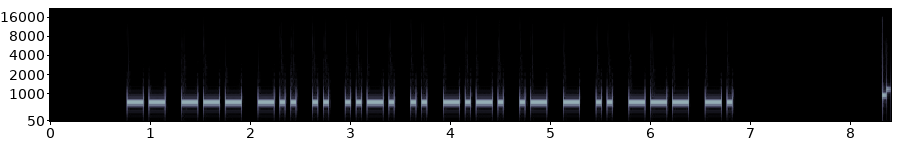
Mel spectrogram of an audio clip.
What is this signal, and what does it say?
Morse code, heard as a keyed tone, about 22 wpm, 700 Hz. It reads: MODIFICATION
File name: Twelve Letter Words - 22wpm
